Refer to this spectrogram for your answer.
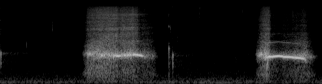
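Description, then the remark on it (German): Two breathy two-finger whistles, each about half a second long with a short gap between them, fairly loud, with a steady airy pitch and plenty of rushing breath noise. “Pfiff auf zwei Fingern.”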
